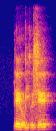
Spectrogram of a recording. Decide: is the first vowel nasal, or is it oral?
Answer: oral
